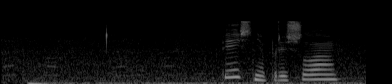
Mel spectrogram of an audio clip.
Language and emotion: Russian, sad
